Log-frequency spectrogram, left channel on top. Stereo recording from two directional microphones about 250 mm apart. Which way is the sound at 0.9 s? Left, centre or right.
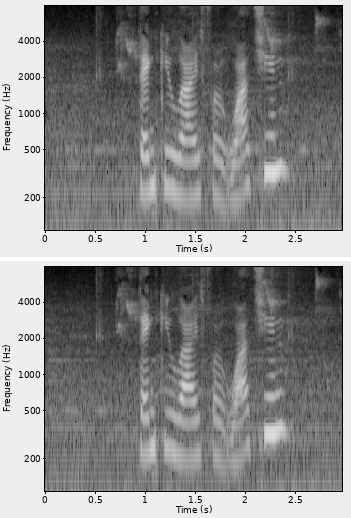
Centre.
